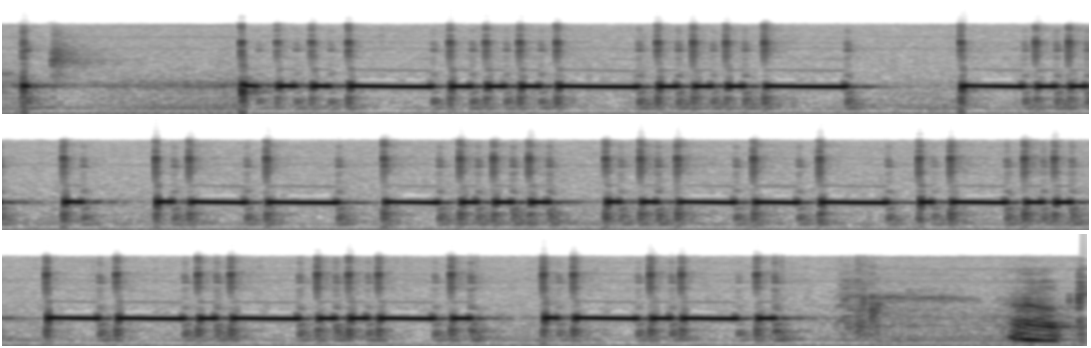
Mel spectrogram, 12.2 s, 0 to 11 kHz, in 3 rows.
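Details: Single-6V6-tube Ameco AC-1 clone (oscillator as power amp) keyed with a genuine FT-243 crystal: a steady ~700 Hz Morse tone holding pitch with no chirp; clean keying.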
